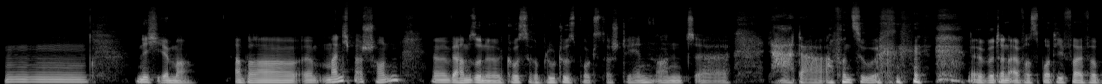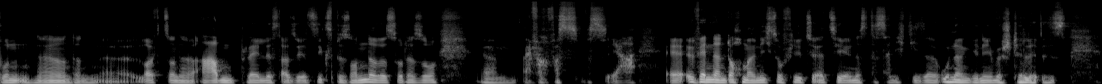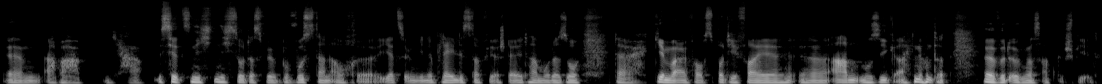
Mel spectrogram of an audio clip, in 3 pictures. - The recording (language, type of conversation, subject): German, podcast, Was verbindest du mit dem Sonntagsessen?
- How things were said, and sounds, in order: drawn out: "Hm"; chuckle; other background noise; laughing while speaking: "ein und dann"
